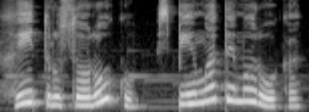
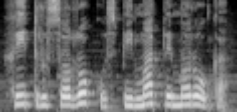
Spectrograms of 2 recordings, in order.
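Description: First: It is said at a slower, normal pace. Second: It is said at a noticeably faster pace. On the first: "Ось послухайте" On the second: "А тепер трохи швидше"

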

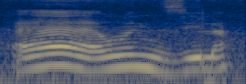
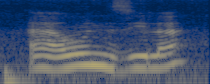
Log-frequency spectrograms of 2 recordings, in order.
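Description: First: A long vowel separates the two hamzas. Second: No long vowel separates the two hamzas. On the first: "one time with idkhal, insertion of the alif al-fasl" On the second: "one time without idkhal"

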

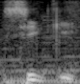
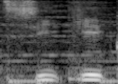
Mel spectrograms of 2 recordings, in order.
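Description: First: The name is rushed and run together quickly. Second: The name is said slowly with each part clear. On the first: The speaker calls it wrong. "I said it so quick that I was saying SeatGeek" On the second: The speaker calls it right. "I'm gonna pronounce it properly this time"

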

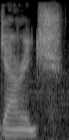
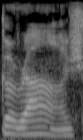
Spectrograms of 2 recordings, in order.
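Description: First: It is said with a British pronunciation. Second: It is said with an American pronunciation.

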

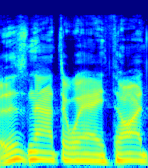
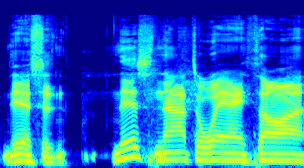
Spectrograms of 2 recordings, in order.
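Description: First: The put-on voice is spoken with a lisp. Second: The put-on voice is spoken without a lisp. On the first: The speaker calls it right. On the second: The speaker calls it wrong.

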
